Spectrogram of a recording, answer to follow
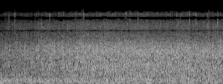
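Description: Arena crowd applauding, a dense, even wash of clapping that swells slightly.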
